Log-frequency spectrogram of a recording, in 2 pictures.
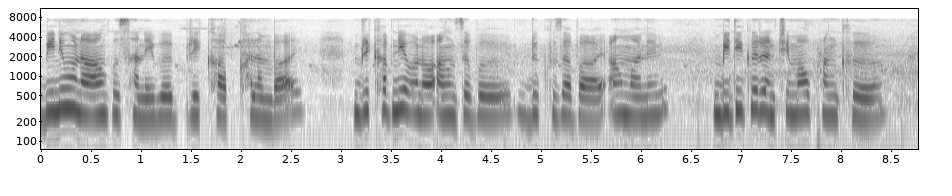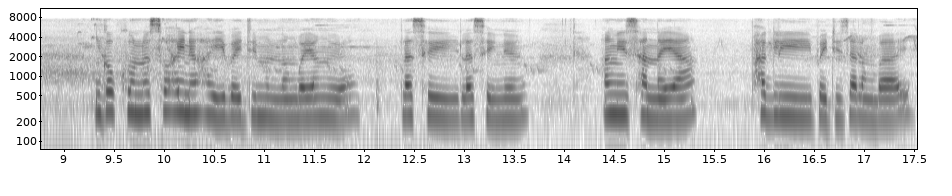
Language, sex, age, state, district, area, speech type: Bodo, female, 18-30, Assam, Chirang, rural, spontaneous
